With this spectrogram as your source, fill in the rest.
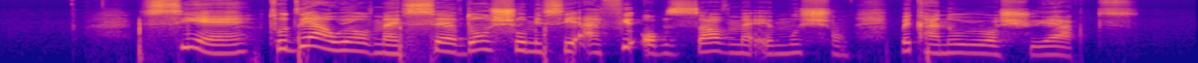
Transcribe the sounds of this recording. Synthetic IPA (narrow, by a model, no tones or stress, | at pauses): siɛtʰudeawɛɔvmaɪsɛlfdɔ̃nʃomiseʔa̰ɪfilʔɔbzavmaɪʔemoʃɔ̃nmekʰaɪnoɹɔʃɹiak̚t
